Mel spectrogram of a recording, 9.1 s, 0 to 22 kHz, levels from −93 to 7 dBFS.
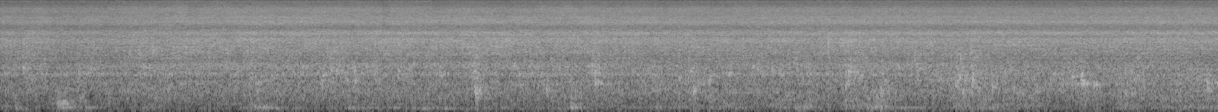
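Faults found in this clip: Block size mismatch (truncated), whole clip: steady buzz near 92 Hz, audio running about 1.07x fast at roughly normal pitch. Probable buffer handoff between stages: the writer's blocks are longer than the reader takes, so each block's tail gets dropped. Fits 512-sample writes.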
